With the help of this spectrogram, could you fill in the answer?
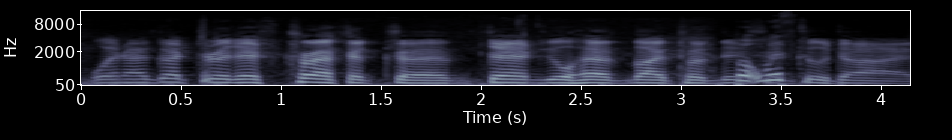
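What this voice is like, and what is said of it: Convincing Welsh accent, muffled. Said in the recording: “With a Welsh accent this time ... the most convincing Welsh accent through a Bane mask.”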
